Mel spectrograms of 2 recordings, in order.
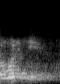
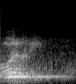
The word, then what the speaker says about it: murji: who worships Allah with hope alone, he is the murji, not murghi.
